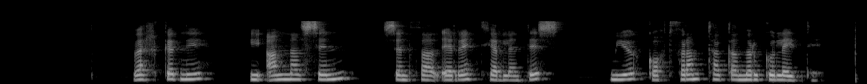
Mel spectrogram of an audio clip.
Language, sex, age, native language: Icelandic, female, 40-49, Icelandic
